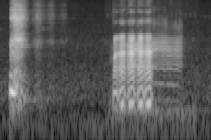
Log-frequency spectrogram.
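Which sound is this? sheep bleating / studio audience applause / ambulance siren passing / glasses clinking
sheep bleating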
